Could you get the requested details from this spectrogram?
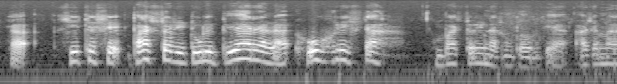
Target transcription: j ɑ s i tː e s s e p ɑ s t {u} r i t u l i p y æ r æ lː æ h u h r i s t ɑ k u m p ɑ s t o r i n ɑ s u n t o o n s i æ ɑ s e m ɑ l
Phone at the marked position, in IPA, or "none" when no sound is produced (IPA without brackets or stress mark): o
